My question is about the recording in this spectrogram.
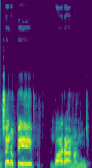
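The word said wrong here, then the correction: Varvara (Варвара): Varana ai zis. Eu nu pot să pronunț. – Varvara, Varvara. – Varvara, așa. Uh, să o ceară în căsătorie și ea acceptă până la urmă.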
